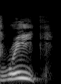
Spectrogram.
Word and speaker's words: Reek: My name is Reek." – He had to remember his name. – "It rhymes with freak."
